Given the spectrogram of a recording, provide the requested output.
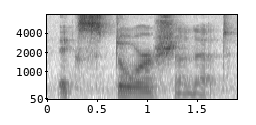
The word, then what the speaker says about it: extortionate: We have this shun syllable with our schwa, and then the ATE doesn't follow the rules. It's not like the word ate. Instead, because it's a reduced vowel, it'll sound like it or ut.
